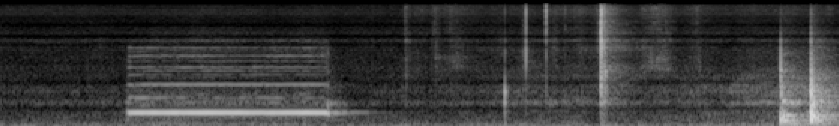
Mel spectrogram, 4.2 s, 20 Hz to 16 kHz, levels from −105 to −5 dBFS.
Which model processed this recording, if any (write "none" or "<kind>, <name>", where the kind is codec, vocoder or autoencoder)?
codec, SNAC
